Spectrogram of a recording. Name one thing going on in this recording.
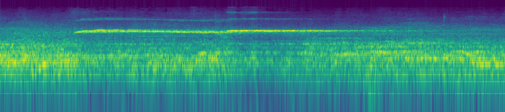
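A referee's whistle blows one long steady blast.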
